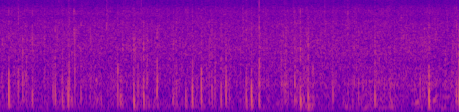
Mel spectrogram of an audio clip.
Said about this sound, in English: as you can tell, it is raining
